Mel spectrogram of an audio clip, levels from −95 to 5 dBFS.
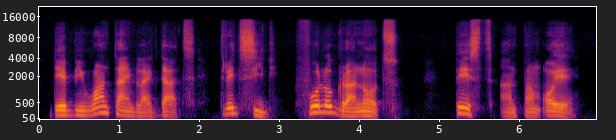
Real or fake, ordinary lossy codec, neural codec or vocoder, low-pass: fake; none; codec, 44.1 kHz, 7.8 kbps, DAC; 14.4 kHz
